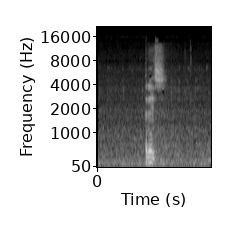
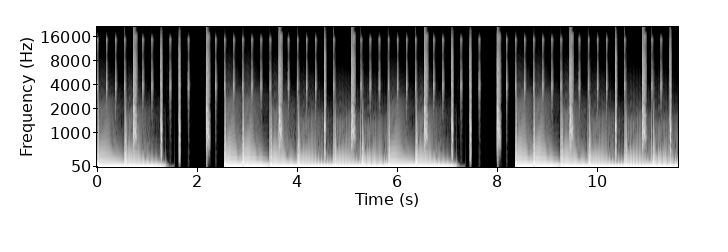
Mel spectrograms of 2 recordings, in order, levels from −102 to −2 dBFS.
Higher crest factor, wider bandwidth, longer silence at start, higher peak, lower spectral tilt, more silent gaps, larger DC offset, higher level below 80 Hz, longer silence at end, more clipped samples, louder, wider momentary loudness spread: first, 22 dB vs 6 dB; about the same, 15.5 kHz vs 16.5 kHz; about the same, 0.05 s vs 0 s; second, -14 dBFS vs 0 dBFS; second, -3.5 dB/octave vs -6 dB/octave; second, none vs 1.54-2.18 s, 2.27-2.54 s, 7.36-8.00 s, 8.09-8.36 s; neither; second, -66 dBFS vs -8 dBFS; about the same, 0 s vs 0 s; neither; second, -30 LUFS vs -11 LUFS; first, 25 LU vs 10 LU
